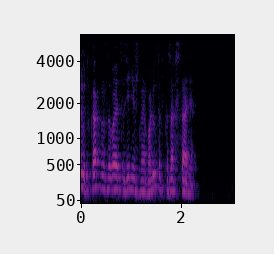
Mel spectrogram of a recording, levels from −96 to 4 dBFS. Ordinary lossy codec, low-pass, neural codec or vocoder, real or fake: AAC, 32 kbps; 5.4 kHz; none; real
